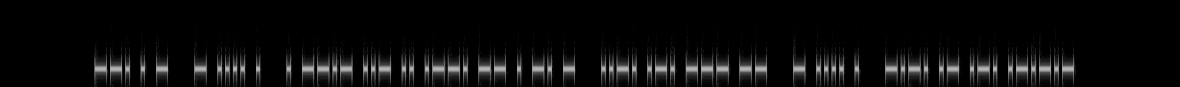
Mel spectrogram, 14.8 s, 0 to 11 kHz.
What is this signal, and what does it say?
Morse code, heard as a keyed tone, about 25 wpm, 700 Hz. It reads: GET THE EQUIPMENT FROM THE CAR.
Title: Sentences from Top 1000 Words - Review Part 5 - 25wpm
